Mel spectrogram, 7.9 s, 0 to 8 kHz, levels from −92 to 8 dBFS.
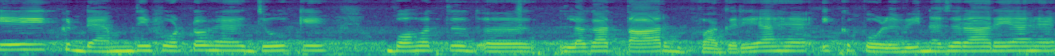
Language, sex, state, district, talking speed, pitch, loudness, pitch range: Punjabi, female, Punjab, Kapurthala, 145 wpm, 195 Hz, -13 LUFS, 180-210 Hz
